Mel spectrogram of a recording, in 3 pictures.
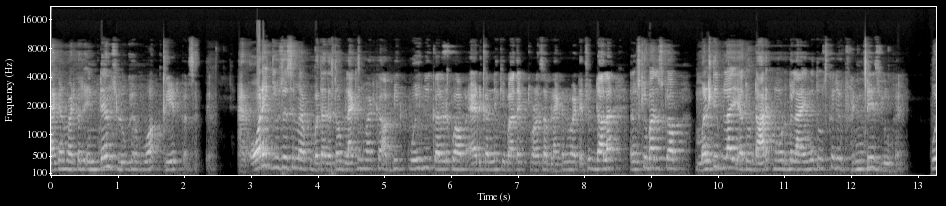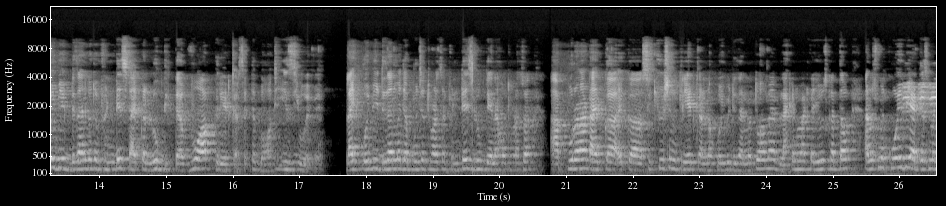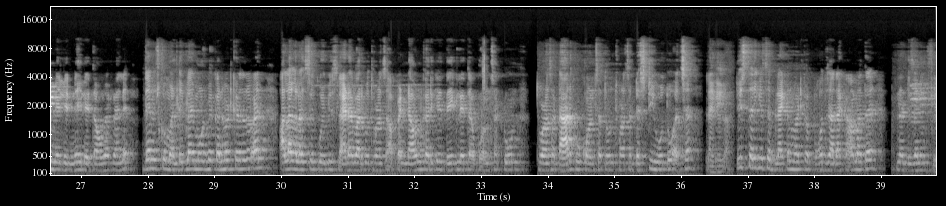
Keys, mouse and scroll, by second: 3.4 click, 4.5 space, 4.6-9.9 ctrl+drag, 18.1 click, 27.2-39.8 drag.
